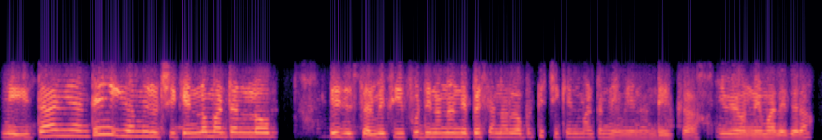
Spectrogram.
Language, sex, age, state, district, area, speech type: Telugu, female, 18-30, Telangana, Wanaparthy, urban, conversation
